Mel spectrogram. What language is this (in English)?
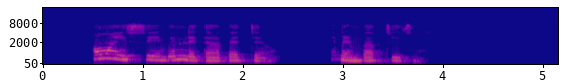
Igbo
